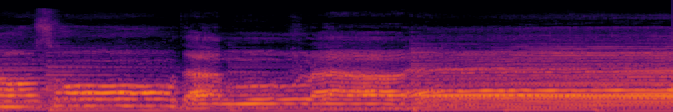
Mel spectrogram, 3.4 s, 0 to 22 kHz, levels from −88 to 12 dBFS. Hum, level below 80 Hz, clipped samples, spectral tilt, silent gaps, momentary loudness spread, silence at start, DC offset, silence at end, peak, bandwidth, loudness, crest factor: none; -46 dBFS; under 0.1%; -6 dB/octave; none; 3 LU; 0 s; under 0.1%; 0 s; -8 dBFS; 14 kHz; -21 LUFS; 12 dB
